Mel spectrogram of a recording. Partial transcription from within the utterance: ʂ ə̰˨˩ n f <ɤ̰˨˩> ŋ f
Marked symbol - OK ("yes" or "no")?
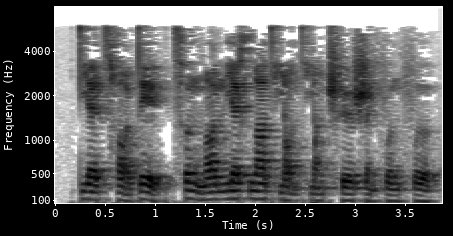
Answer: no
